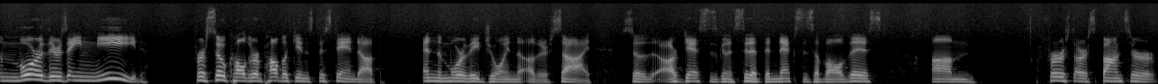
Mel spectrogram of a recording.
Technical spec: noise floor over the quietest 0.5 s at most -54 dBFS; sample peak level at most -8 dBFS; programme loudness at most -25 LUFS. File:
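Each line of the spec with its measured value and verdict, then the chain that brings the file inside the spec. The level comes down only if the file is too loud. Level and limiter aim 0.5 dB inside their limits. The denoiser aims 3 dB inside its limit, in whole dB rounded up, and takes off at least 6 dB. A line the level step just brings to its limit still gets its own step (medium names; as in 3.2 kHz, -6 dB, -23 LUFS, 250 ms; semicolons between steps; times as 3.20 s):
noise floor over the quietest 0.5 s -48 dBFS: fail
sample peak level -15.0 dBFS: pass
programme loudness -31.0 LUFS: pass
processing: noise reduction 9 dB, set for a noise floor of -48 dBFS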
